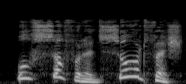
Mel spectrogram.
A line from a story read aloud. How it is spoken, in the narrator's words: exclaimed Fishlegs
